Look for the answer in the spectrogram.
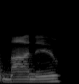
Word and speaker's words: Manu: um, the Oklahoma City Lodge was Manu, M A N U. Mm-hmm. And people kept saying Manu, Manu, Manu, Mona, whatever.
